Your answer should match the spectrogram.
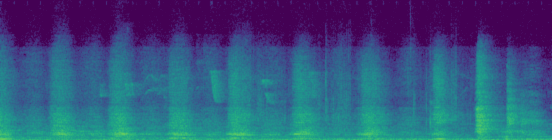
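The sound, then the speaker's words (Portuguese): Steady back-and-forth sawing from a neighbour's construction work, about nine rasping strokes in a quick even rhythm, over a low background hum with no voices. “O vizinho começou a fazer obra.”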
